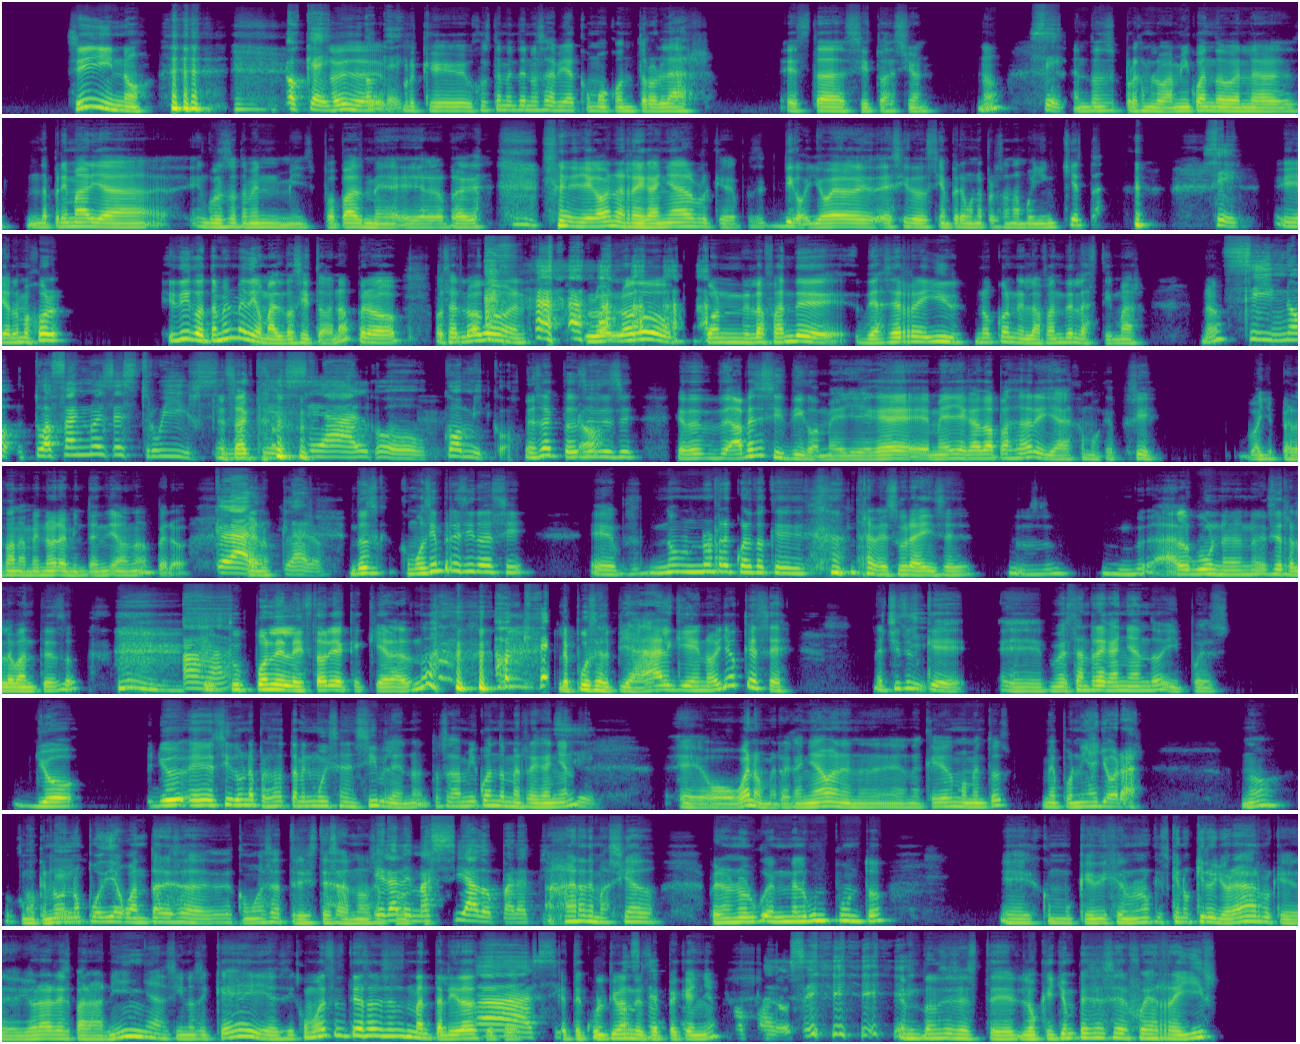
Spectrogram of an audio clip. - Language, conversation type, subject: Spanish, podcast, ¿Qué significa para ti ser auténtico al crear?
- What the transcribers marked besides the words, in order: chuckle; chuckle; other background noise; laugh; chuckle; laugh; laughing while speaking: "Okey"; inhale; laughing while speaking: "Sí"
